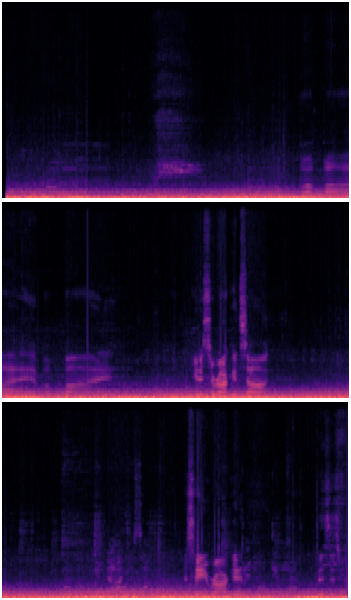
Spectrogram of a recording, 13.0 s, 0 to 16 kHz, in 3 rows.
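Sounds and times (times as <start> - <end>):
steady low rumble: 0.1 - 13.0.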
